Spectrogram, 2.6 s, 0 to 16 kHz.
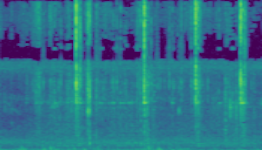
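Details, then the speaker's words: Detroit Series 60 with engine off, fan rocked by hand: dull, irregular clunks from a worn fan clutch hub bearing with visible cage damage, while the clutch still engages and disengages. "that's a shot bearing so the clutch itself is fine i mean it works it engages and disengages deadly care but that bearing on the back"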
